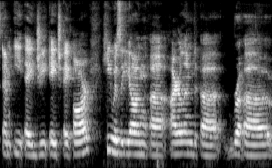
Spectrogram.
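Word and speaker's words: Meagher: But it's Thomas Francis, and if you were reading it, you would say Megar or Megar, but that's not how you say it in English.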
